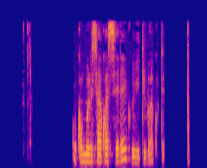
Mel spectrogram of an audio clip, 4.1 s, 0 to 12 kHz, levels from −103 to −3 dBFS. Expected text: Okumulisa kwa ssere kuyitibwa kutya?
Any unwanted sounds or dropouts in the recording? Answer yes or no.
no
